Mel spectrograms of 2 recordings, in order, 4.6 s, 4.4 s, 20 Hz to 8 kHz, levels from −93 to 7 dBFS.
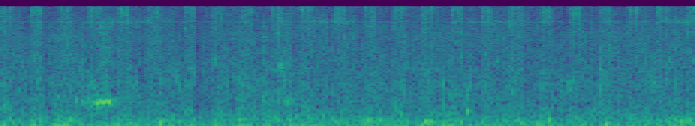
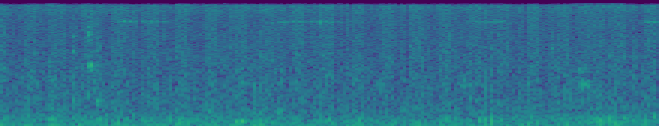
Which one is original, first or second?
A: second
